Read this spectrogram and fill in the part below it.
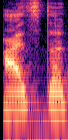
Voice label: "hai2zi3", Chinese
